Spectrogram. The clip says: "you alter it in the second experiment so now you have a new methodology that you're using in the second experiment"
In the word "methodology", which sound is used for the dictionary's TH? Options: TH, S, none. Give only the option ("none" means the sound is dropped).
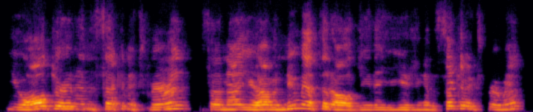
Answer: TH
